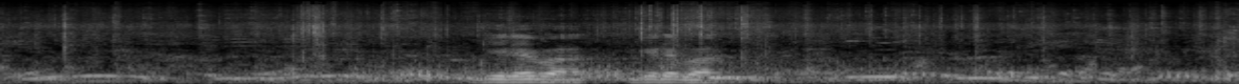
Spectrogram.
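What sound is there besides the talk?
pigeons cooing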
